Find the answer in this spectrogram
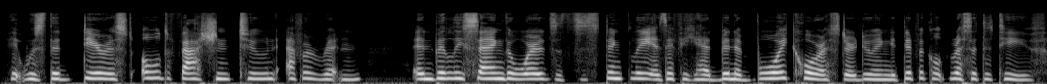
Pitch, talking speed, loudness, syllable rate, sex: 245 Hz, 155 wpm, -17 LUFS, 4.7 syllables/s, female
